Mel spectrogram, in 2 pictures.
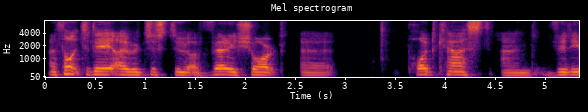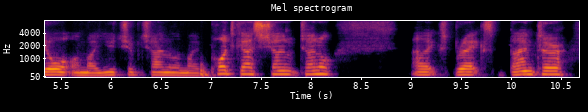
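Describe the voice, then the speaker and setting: A man's voice: fairly high pitch, unhurried, darkish tone. A Scottish man, an author, chatting and reading aloud from his own novel. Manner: enthusiastic, chatty.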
